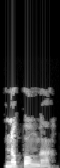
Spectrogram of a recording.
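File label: "no ponga", Spanish; verb-conjugator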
